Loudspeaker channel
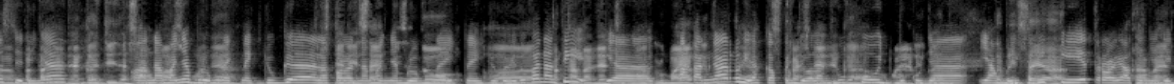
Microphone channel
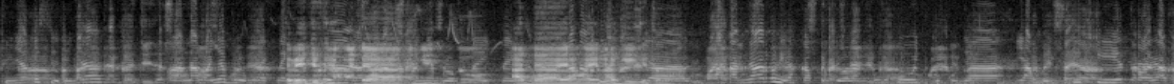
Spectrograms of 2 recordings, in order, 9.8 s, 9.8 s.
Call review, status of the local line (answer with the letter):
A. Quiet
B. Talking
B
